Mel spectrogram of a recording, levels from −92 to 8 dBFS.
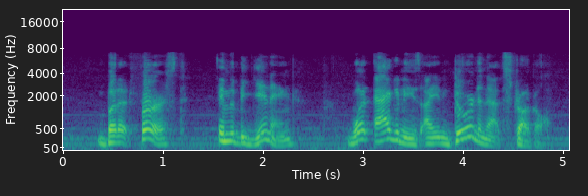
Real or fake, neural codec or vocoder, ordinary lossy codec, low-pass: fake; codec, 44.1 kHz, 7.8 kbps, DAC; MP3, 64 kbps; 7.2 kHz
